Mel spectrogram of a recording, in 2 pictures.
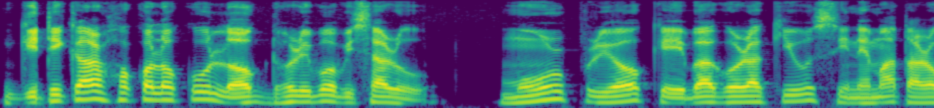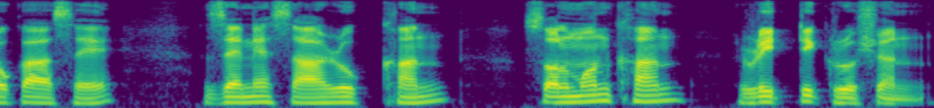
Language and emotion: Assamese, neutral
